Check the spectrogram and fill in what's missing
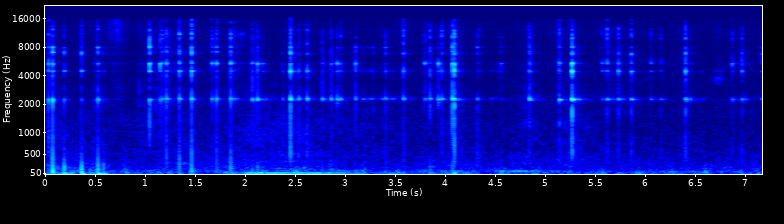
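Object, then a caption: Glass bottle. Fingers tap on a glass bottle, making many quick, bright clinks with a clear ringing tone near 2.2 kHz. The taps come in an irregular rhythm over a low background rumble, and each dies away almost at once.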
